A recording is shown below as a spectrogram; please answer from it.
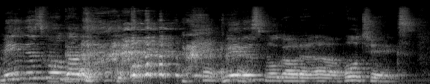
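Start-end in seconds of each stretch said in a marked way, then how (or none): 0.9-2.2 loud high-pitched burst of laughter. Real, not acted. Laughing at his friend with a high, loud burst. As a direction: crack up high.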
